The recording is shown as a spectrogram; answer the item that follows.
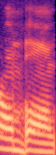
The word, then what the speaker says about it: en banc: I say en banc with a silent C, but I guess at some point you're probably right.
